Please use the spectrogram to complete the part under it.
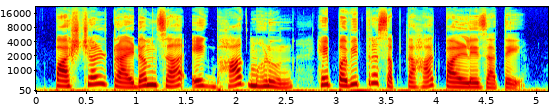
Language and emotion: Marathi, neutral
